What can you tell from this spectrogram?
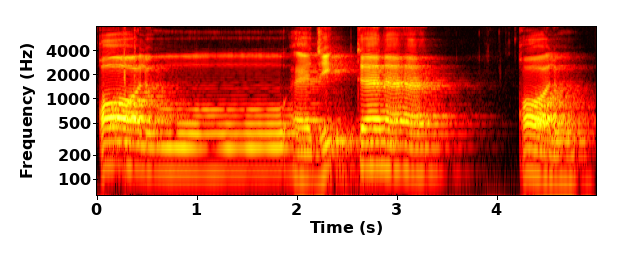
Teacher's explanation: ഖാഫും അതിൻ്റെ ദീർഘാക്ഷരമായ അലിഫും തഫ്ഖീം ചെയ്യുക, തടിപ്പിച്ച് സ്വരഭാരത്തോടെ ഉച്ചരിക്കുക. ഖാലു എന്നതിലെ വാവിൻ്റെ ദീർഘം മദ് മുൻഫസിൽ ജായിസാണ്.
